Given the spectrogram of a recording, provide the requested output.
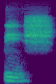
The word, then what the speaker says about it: beige: Sean and John, two beige sheep, and zwei Schafe, zwei beige Schafe. Beige has that sound in English, but in German, beige. It's beige. It's stimmlos, sh as in Schaf, beige, Schaf.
